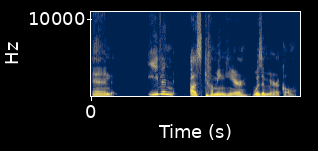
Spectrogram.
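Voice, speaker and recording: A man's voice: mid-range voice, huge pitch swings, slow, darkish tone, no echo, clean studio sound. A man who grew up in Utah, hosting a casual interview podcast, telling stories earnestly and with enthusiasm, with frequent "like" and restarts. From Utah, born in India. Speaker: podcast host.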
